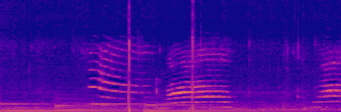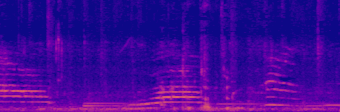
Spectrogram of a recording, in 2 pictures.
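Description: Domestic cat meowing about five times, each call sliding in pitch, over soft background music.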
